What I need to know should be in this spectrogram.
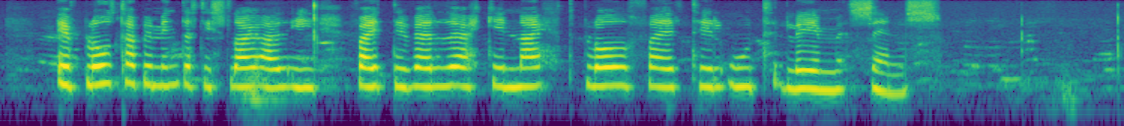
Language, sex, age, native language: Icelandic, female, 21, Icelandic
